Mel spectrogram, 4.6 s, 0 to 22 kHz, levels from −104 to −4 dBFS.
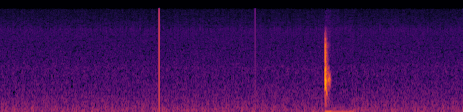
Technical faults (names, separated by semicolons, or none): bit error spike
